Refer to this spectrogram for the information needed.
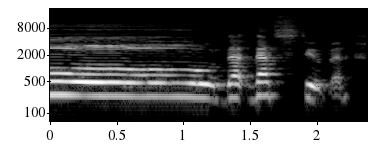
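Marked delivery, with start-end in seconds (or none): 0.0-1.3 mock Vader wail, one long drawn-out cry; Darth Vader yelling. Imitating Vader at the ending of the movie, long mock yell. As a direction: stretch it into a long, theatrical yell. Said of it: "Darth Vader yelling".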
